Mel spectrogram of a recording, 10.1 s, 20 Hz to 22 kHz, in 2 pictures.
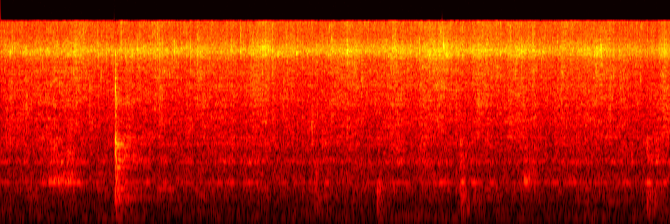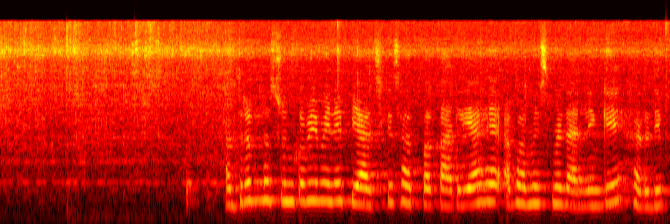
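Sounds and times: onions sizzling in hot oil: 0.0s - 10.0s
wooden spatula scraping pan: 0.2s - 1.2s, 2.3s - 6.8s.

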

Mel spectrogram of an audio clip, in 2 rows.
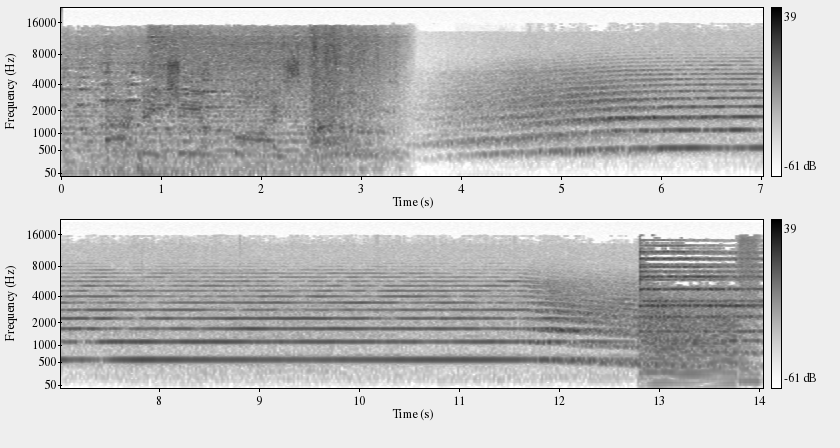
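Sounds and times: siren steady tone: 3.5s - 14.0s.

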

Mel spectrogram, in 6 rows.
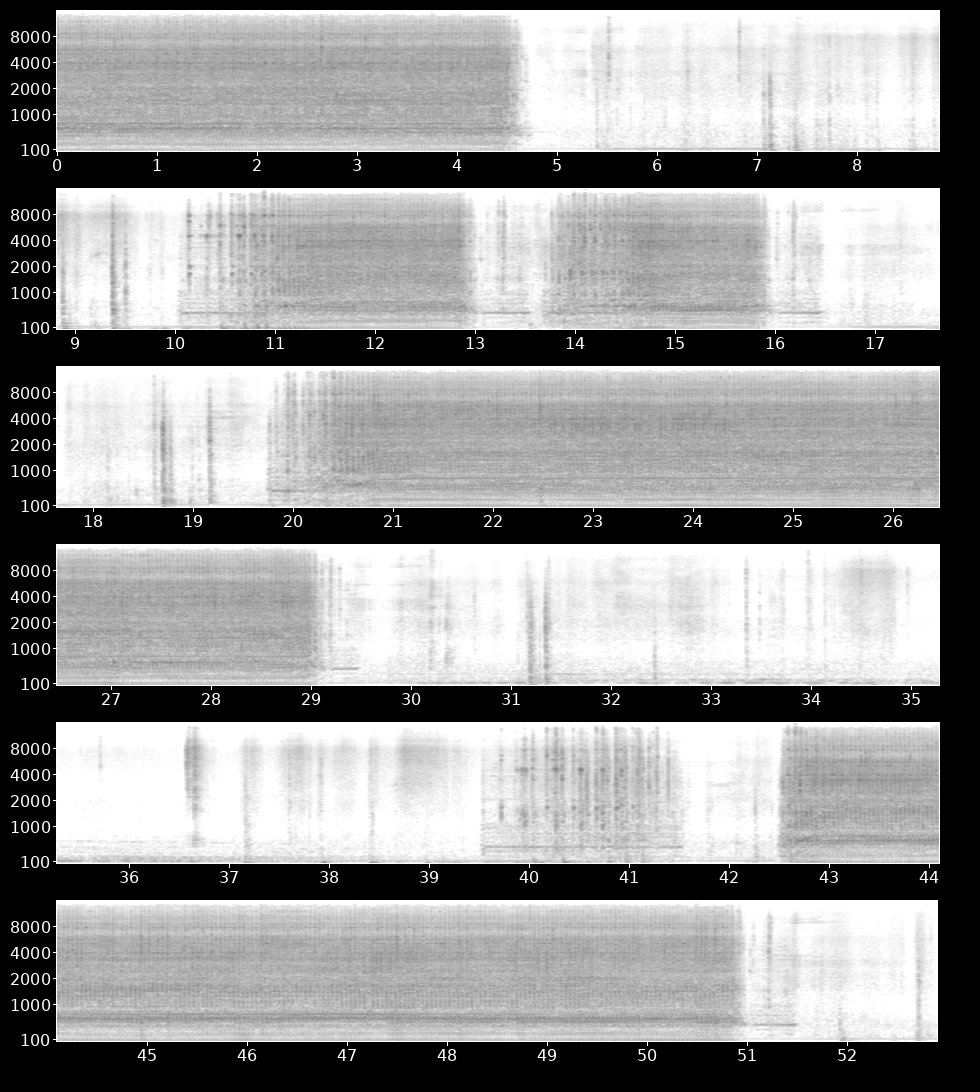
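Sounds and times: sewing machine stitching fast: 0.0s - 4.8s, 10.0s - 16.5s, 19.8s - 29.5s, 39.5s - 41.6s, 42.5s - 51.5s.

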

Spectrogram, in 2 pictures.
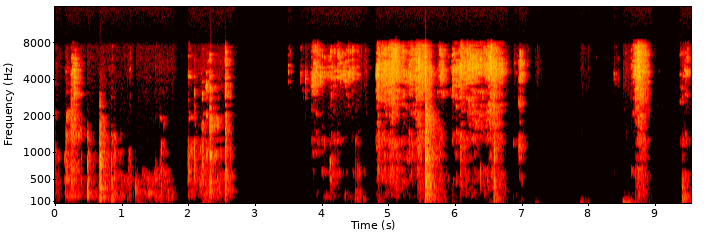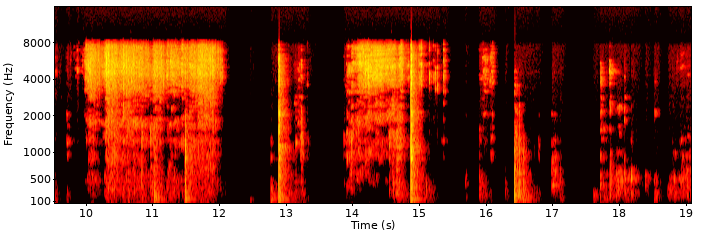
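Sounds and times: plastic wrapping crinkling: 3.9s - 6.6s, 8.6s - 8.9s, 10.0s - 12.1s.

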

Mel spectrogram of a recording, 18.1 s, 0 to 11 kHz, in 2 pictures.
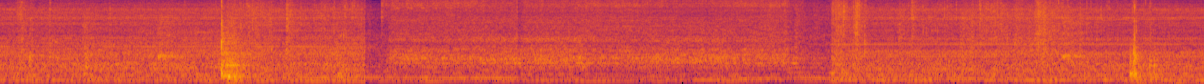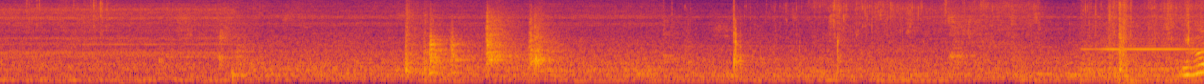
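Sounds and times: sealing machine motor humming: 0.0s - 11.0s, 14.9s - 18.0s.

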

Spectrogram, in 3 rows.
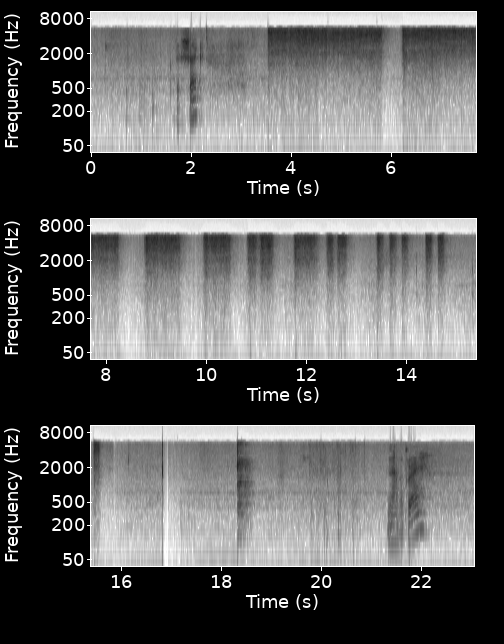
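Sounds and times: aerosol spray hissing: 3.6s - 14.8s.

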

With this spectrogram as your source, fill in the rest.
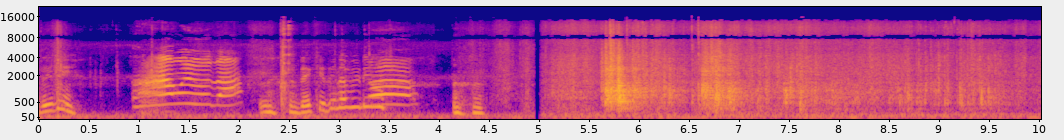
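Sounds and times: plastic bag rustling: 4.8s - 10.0s
charcoal clattering into metal tray: 5.4s - 10.0s.

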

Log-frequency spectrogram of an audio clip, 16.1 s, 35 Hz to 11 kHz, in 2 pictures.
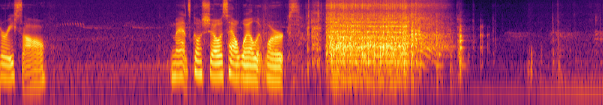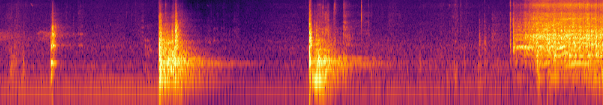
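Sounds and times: chainsaw running down: 4.1s - 6.2s, 14.8s - 16.0s.

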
